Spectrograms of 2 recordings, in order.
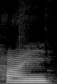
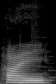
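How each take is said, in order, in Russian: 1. Тон ровный от начала до конца. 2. Тон ровный от начала до конца.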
